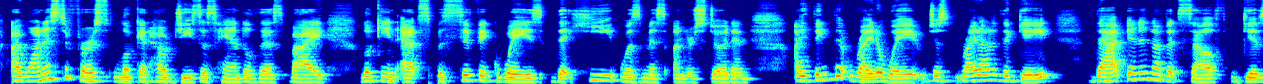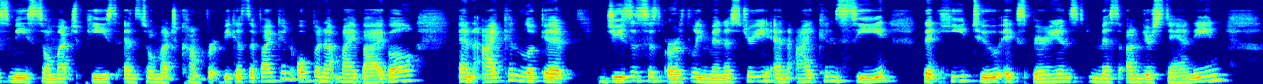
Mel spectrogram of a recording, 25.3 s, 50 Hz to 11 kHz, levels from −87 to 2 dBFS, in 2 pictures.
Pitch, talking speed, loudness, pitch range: 155 Hz, 170 wpm, -26 LUFS, 145-175 Hz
